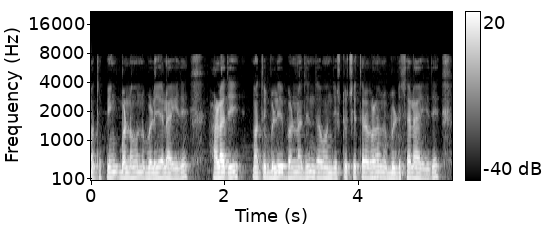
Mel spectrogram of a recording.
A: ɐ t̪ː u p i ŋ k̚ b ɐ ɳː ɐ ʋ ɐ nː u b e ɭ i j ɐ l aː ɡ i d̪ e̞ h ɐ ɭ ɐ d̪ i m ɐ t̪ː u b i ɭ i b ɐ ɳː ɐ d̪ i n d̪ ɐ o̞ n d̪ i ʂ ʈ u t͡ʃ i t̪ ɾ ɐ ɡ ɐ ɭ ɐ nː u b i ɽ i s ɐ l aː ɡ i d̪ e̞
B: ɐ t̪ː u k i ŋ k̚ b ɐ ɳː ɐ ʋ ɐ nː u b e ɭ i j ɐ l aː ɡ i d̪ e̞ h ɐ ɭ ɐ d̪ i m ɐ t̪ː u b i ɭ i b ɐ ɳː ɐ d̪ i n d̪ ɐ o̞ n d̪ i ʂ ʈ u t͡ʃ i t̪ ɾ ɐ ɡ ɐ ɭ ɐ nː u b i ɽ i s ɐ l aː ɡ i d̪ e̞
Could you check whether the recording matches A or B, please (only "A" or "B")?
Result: A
